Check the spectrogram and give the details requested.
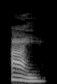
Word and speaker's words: hai: It sits there and says nothing. O, ai, a.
